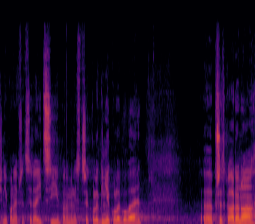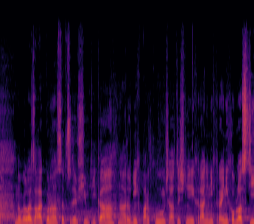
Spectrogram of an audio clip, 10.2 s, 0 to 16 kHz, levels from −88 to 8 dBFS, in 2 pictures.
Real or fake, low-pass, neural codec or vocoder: fake; 14.4 kHz; vocoder, 44.1 kHz, 128 mel bands, Pupu-Vocoder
